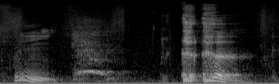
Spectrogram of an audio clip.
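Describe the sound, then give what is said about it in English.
A person clears their throat in a few short, rough, voiced bursts with brief gaps between them. The sound is moderately loud and heard alone. “Got a tickle in my throat there.”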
